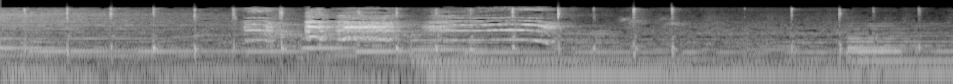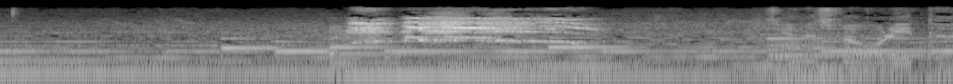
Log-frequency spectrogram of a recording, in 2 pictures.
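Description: Miniature roosters at a small breeding farm crow loudly several times, with nearby hens and cocks clucking between the crows against a steady background.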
